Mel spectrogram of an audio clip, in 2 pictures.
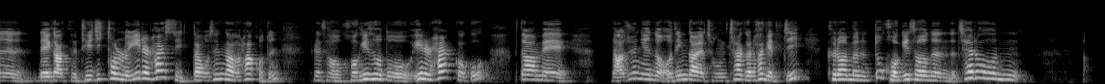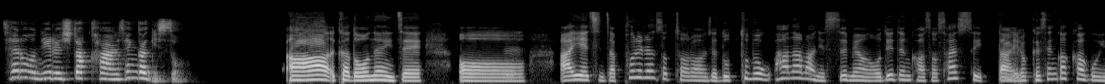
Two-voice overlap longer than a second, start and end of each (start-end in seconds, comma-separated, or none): none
